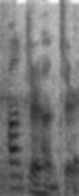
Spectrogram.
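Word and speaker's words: Hunter × Hunter: that i believe got remastered um and it's pronounced hunter hunter anything with an accident i know i know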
